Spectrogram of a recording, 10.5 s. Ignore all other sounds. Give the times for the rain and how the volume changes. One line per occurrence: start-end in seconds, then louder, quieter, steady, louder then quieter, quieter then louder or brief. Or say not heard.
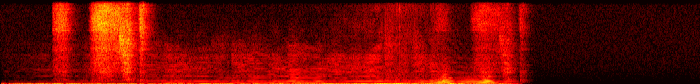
not heard.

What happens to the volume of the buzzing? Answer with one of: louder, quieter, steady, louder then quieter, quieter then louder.
louder.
